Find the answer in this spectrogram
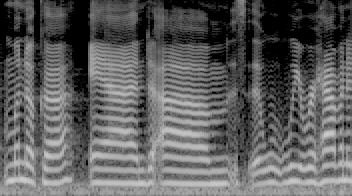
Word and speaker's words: Minooka: I will say, though, the village president, he pronounces it Minooka, and he's been here his whole life.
